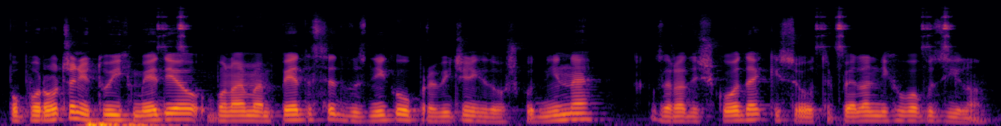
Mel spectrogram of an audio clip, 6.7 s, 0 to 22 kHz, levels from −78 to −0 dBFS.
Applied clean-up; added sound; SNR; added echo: none; Tambourine; 14 dB; none.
